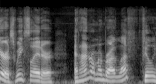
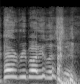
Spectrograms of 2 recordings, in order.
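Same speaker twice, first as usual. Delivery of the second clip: high-pitched call to the whole room; rallying shout; 12 semitones higher than usual. Retold or imitated. Woman rousing hotel guests in the breakfast area, rallying shout. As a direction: shout it out like starting an uprising.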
